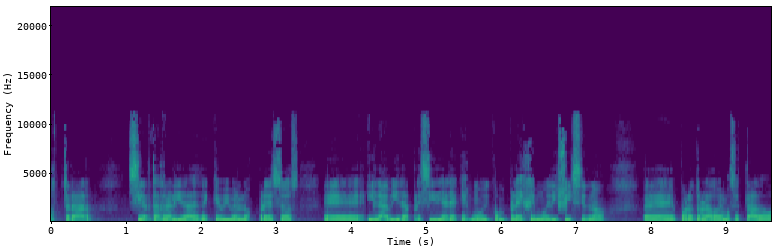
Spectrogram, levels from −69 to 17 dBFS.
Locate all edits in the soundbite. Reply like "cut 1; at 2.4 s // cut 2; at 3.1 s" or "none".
cut 1; at 4.2 s

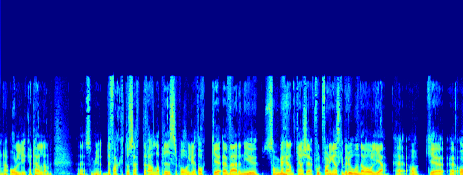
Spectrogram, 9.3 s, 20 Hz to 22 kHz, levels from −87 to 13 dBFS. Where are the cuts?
cut 1; at 3.9 s // cut 2; at 5.2 s

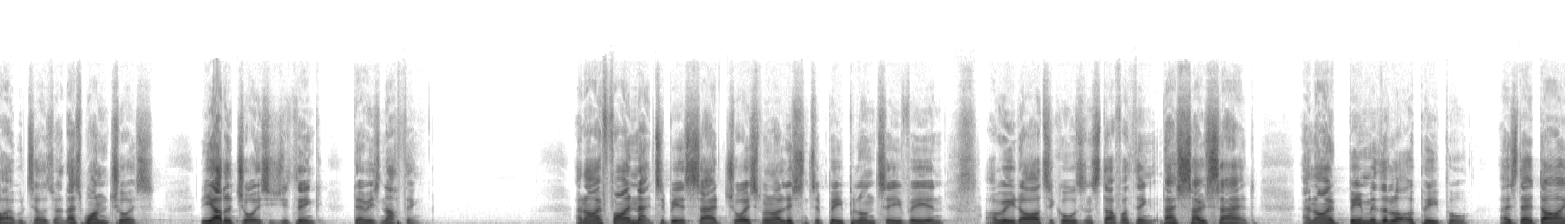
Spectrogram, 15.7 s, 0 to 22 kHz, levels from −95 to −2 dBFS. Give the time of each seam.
cut 1; at 12.9 s

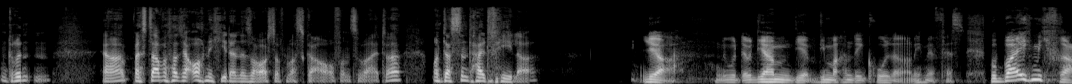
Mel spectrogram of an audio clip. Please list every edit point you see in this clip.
cut 1; at 4.2 s

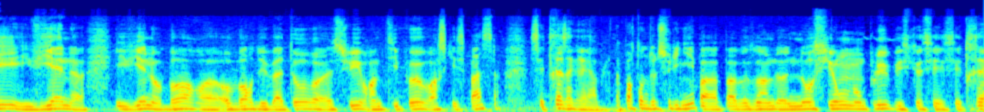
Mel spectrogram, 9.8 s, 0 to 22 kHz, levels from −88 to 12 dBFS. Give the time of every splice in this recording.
cut 1; at 7.0 s

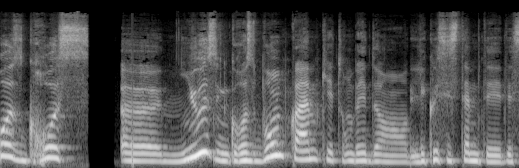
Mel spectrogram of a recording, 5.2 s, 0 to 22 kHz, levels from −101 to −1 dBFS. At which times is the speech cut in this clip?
cut 1; at 4.1 s

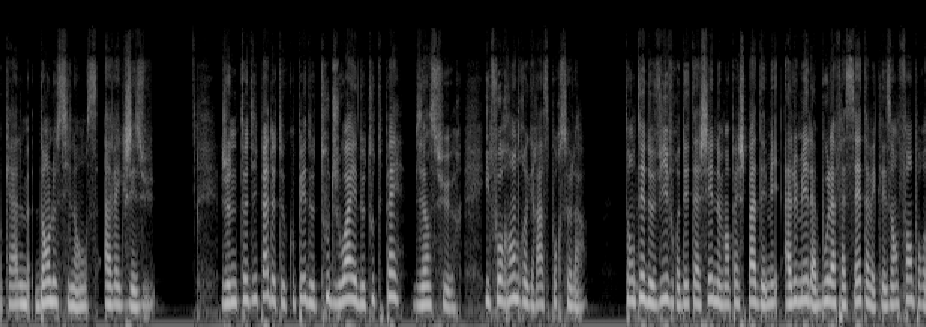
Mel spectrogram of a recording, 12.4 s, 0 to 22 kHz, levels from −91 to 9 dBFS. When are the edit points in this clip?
none

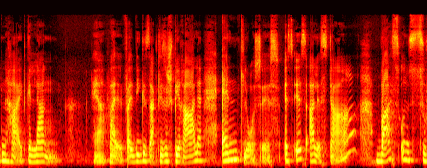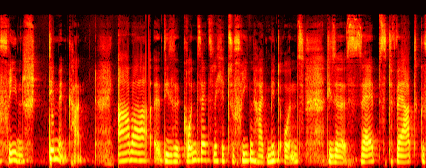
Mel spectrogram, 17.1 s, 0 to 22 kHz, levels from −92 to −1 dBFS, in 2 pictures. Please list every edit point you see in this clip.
cut 1; at 10.8 s

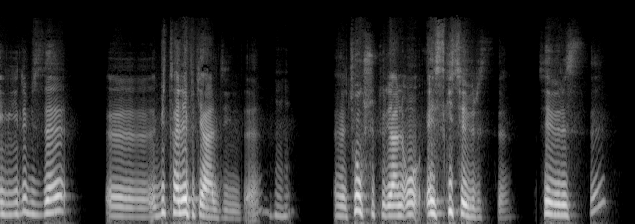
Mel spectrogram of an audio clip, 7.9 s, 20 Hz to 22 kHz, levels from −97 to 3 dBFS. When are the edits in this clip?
cut 1; at 6.7 s

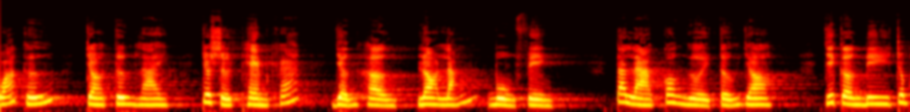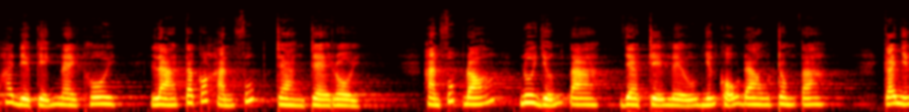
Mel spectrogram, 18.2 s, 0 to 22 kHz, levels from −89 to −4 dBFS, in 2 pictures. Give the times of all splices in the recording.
none

